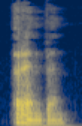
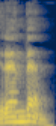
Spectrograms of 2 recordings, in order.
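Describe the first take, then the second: First: Said in the usual way. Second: "rendben?" lifted higher as a question; gentle question. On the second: A narrator's reading. Wife asks Oliver about going to sleep, questioning "rendben?". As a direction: ask "rendben?" with a raised pitch. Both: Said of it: "kérdezte".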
